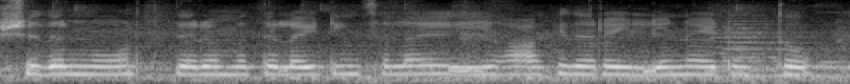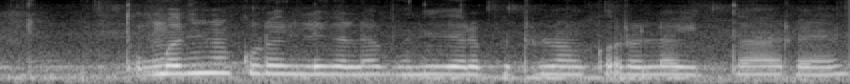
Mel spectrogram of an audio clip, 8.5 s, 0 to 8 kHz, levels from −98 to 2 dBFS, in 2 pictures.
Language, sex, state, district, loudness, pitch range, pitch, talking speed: Kannada, female, Karnataka, Chamarajanagar, -23 LUFS, 235-250 Hz, 240 Hz, 115 wpm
